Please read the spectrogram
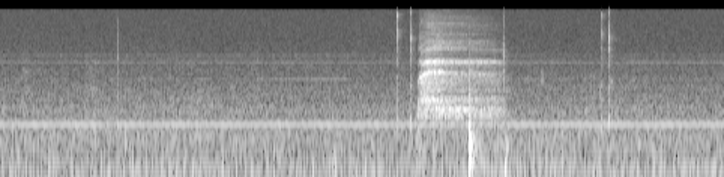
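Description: A breathy exhale of about a second after a long drink from a stainless steel tumbler, with a sharp knock in the middle of it, then two light clicks as the tumbler is set on the desk. A faint steady tone runs underneath.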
